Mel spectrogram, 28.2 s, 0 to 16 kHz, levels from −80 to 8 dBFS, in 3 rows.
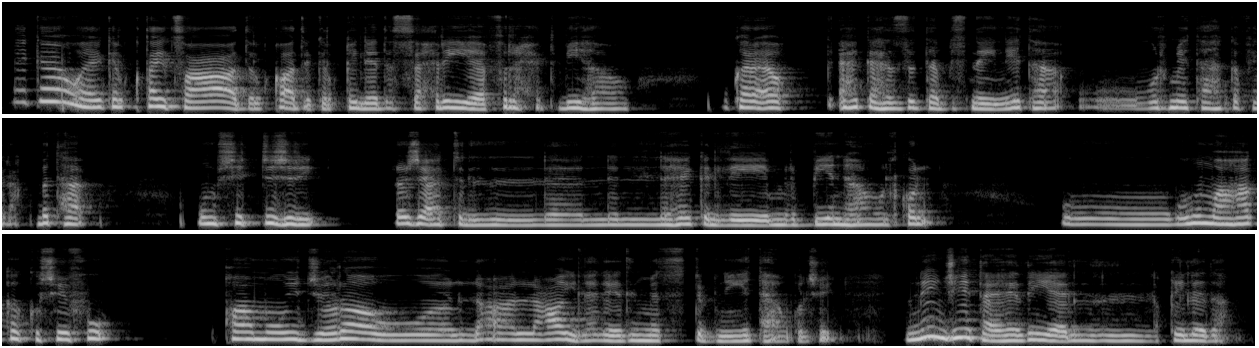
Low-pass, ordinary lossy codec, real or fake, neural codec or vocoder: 9.9 kHz; none; real; none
